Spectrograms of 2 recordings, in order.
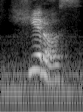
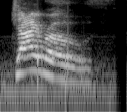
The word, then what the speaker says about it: gyros: you're typing it but heroes I think is how you say it in Greek if you're a pagan American like myself it is gyros which I you know America has its own rules so the next bag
